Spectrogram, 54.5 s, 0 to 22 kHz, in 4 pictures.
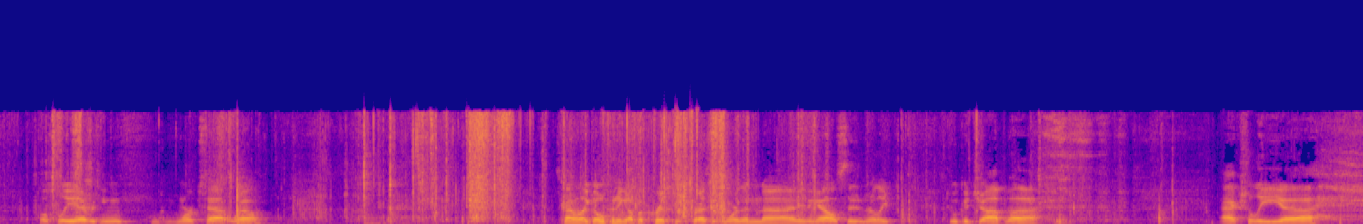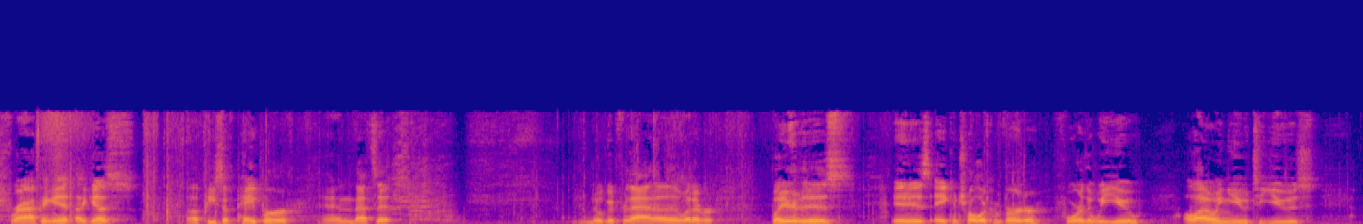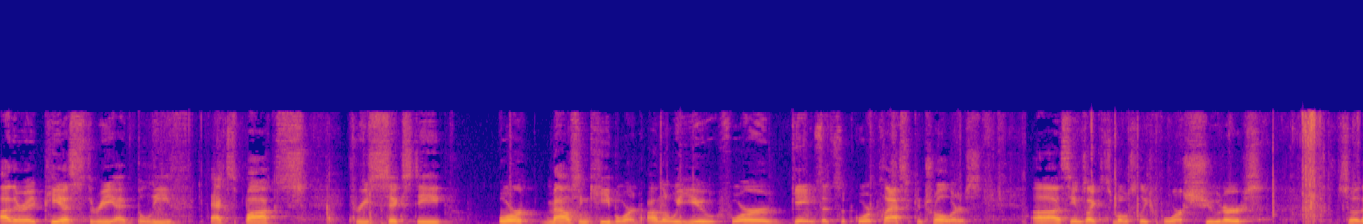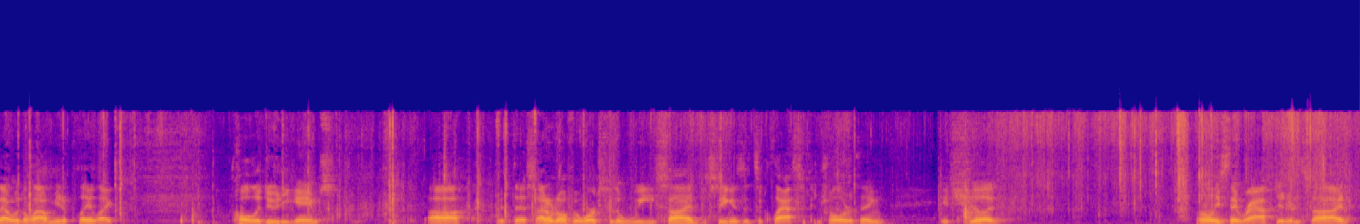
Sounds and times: Speech: 0.4 - 2.7, 5.6 - 10.8, 12.2 - 17.7, 19.4 - 20.8, 21.4 - 40.0, 40.6 - 42.1, 43.2 - 44.3, 45.2 - 51.0, 52.8 - 54.4.

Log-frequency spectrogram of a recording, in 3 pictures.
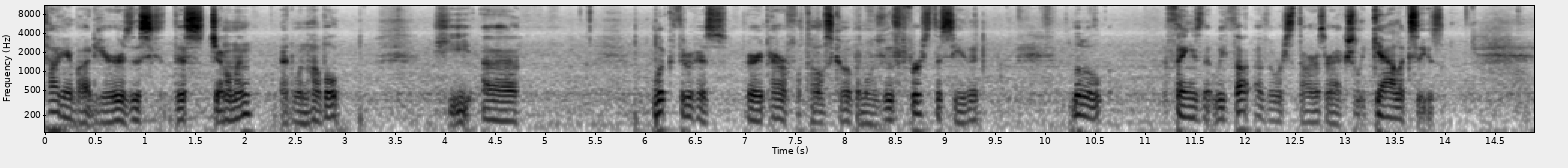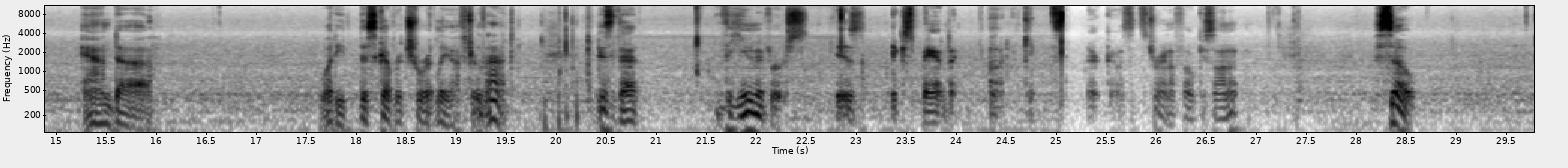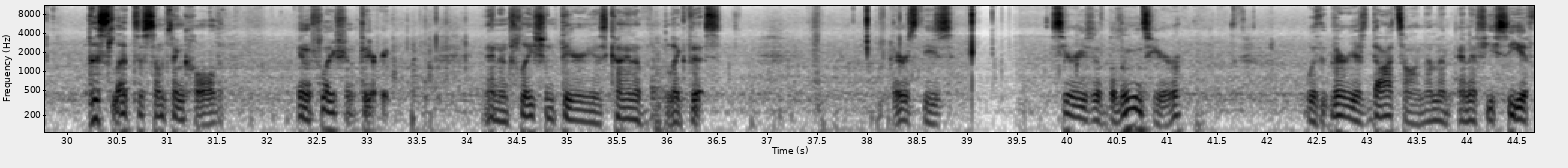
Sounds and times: Speech: 0.0 - 3.0, 3.9 - 4.8, 6.0 - 9.4, 10.2 - 14.0, 15.2 - 16.1, 17.6 - 19.6, 20.4 - 20.9, 21.6 - 26.9, 28.2 - 28.6, 30.2 - 31.7, 32.3 - 33.3, 34.2 - 36.6, 38.2 - 38.9, 39.8 - 41.3, 42.4 - 44.6.

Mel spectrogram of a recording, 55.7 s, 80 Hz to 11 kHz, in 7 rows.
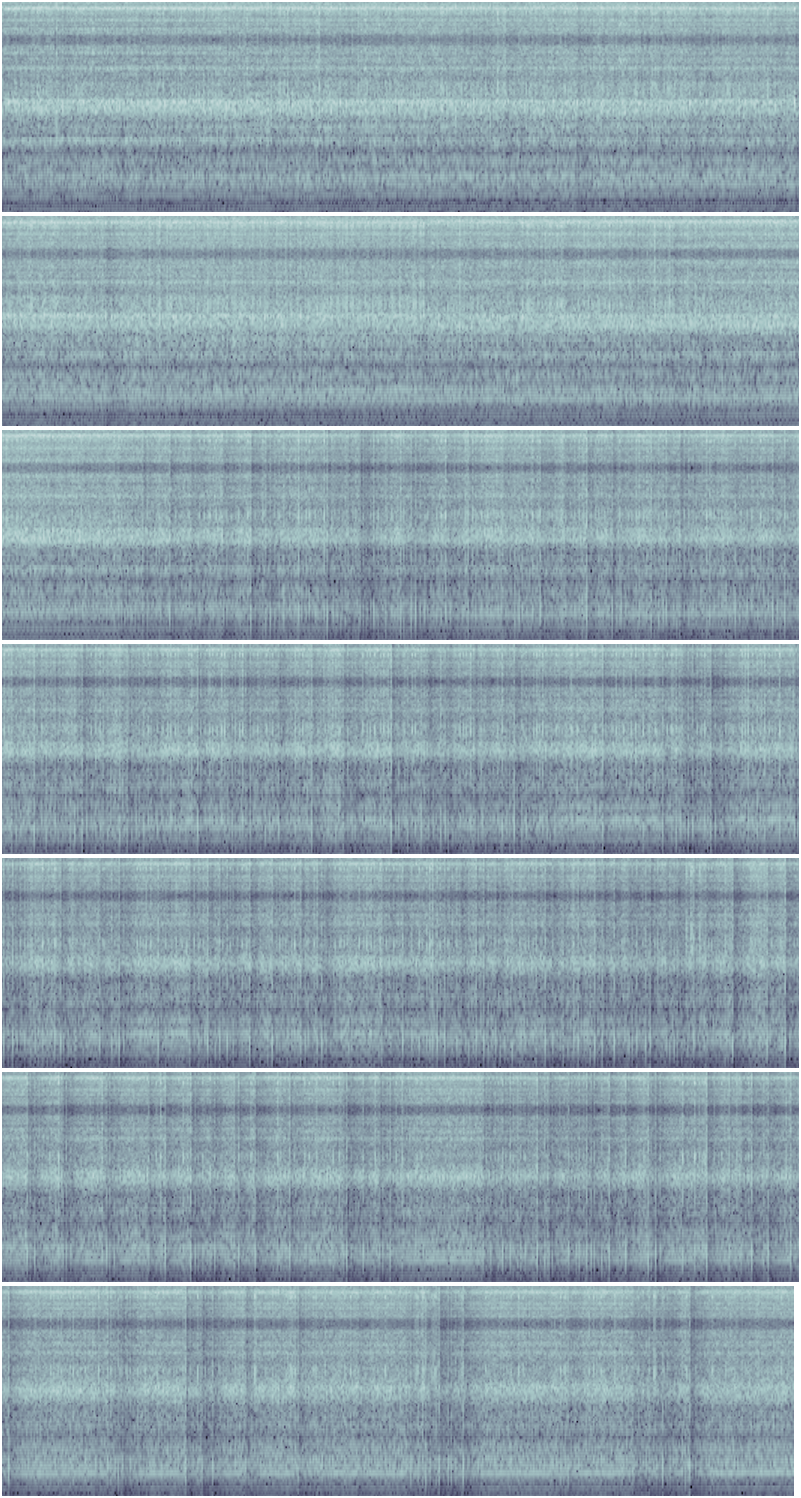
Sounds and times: Vehicle: 0.0 - 55.7.

